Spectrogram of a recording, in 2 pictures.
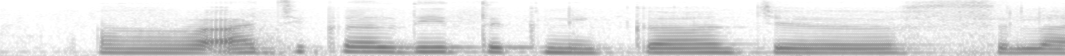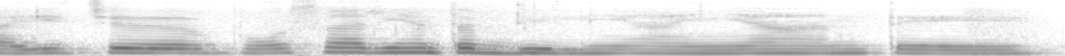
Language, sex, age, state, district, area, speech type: Punjabi, female, 30-45, Punjab, Kapurthala, urban, spontaneous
